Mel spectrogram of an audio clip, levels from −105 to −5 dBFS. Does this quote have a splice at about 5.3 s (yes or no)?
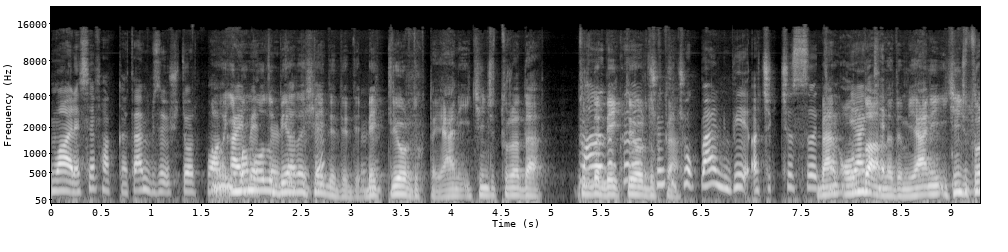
yes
